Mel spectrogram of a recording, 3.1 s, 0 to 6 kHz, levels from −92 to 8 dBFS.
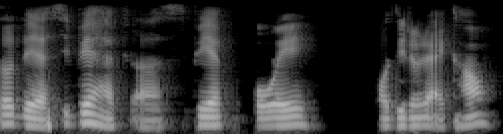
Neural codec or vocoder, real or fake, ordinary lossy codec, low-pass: none; real; none; 5.4 kHz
